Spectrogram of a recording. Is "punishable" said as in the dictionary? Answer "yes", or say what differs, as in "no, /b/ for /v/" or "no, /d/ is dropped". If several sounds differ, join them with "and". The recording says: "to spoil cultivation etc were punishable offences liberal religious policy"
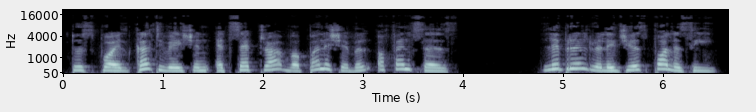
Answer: yes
